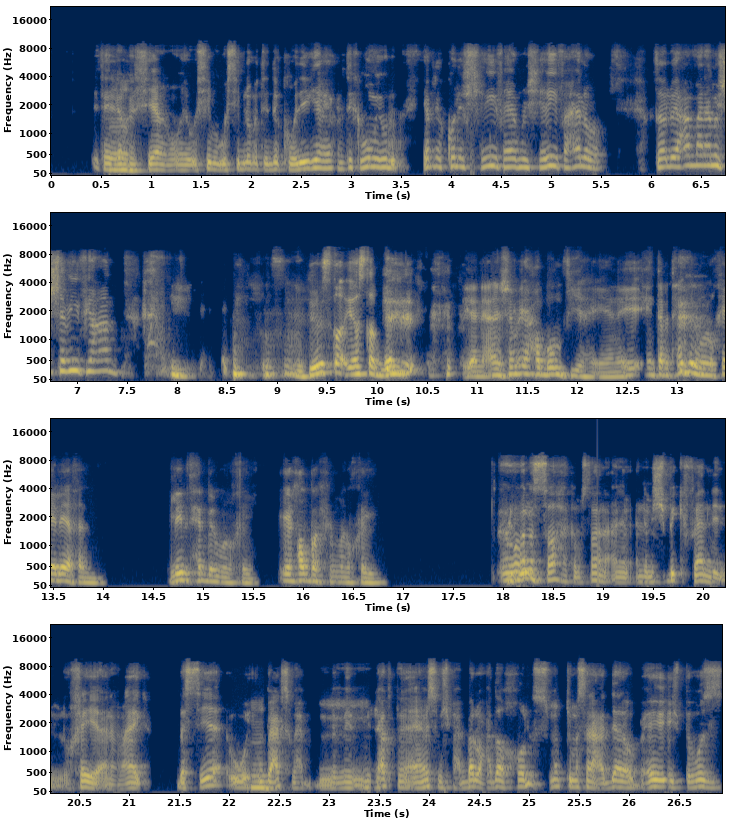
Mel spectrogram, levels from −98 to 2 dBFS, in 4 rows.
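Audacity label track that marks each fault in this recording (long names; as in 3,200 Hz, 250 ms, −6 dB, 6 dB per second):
18.950000	18.960000	drop-out 14 ms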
